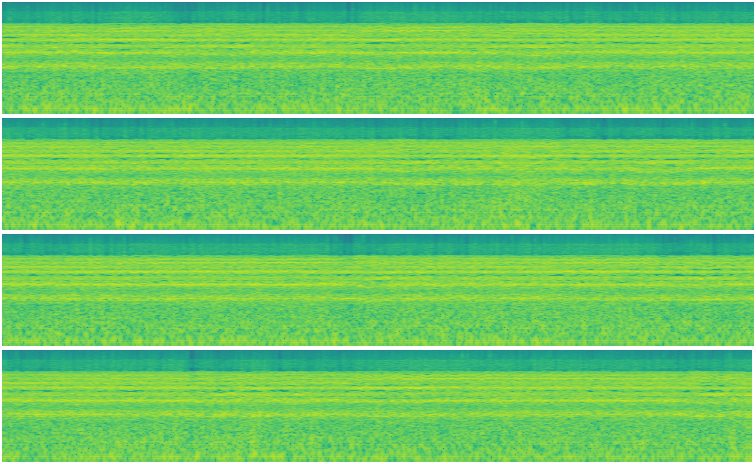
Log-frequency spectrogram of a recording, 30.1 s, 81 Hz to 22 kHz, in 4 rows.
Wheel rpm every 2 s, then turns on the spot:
230, 220, 230, 230, 230, 230, 220, 220, 230, 220, 230, 230, 230, 220, 230.
none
